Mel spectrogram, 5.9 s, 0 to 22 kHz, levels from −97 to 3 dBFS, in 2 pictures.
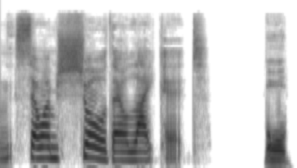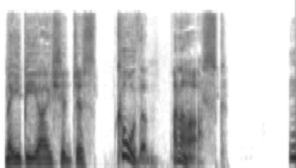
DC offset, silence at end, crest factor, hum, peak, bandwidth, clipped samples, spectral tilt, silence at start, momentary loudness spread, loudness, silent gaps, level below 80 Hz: under 0.1%; 0 s; 14 dB; none; -6 dBFS; 15.5 kHz; under 0.1%; -4 dB/octave; 0 s; 13 LU; -20 LUFS; 2.13-2.63 s, 2.94-3.02 s, 5.27-5.38 s, 5.62-5.86 s; -60 dBFS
